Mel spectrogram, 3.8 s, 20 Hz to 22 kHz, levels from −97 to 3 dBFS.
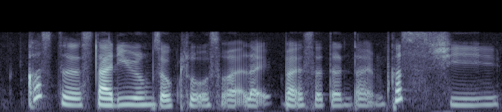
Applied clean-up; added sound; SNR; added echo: none; none; none; none.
